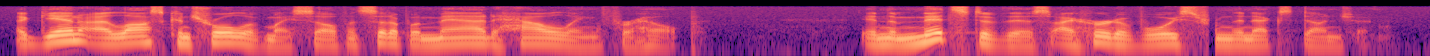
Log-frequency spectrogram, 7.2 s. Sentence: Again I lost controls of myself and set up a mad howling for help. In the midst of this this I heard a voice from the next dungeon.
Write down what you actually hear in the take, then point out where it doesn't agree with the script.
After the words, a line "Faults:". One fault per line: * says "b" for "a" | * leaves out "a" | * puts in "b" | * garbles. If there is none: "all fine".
Again I lost control of myself and set up a mad howling for help. In the midst of this I heard a voice from the next dungeon.
Faults:
* says "control" for "controls"
* leaves out "this"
